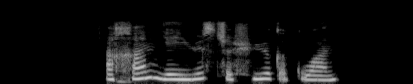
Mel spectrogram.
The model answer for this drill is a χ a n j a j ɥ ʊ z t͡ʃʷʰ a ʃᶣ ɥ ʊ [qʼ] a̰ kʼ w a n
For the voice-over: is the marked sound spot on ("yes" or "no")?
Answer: no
